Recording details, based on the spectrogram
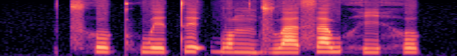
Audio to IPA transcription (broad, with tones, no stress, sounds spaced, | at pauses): t͡sʰ o˧ kʰ w e˧ t̪ e˦ ʔ b ɔ˧ ŋ d͡z w a˧ s a˦ w h i˧ h o˦ k̚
